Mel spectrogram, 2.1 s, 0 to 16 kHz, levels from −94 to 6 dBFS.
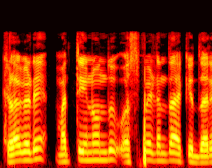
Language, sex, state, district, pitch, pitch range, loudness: Kannada, male, Karnataka, Koppal, 175 Hz, 145-185 Hz, -16 LUFS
